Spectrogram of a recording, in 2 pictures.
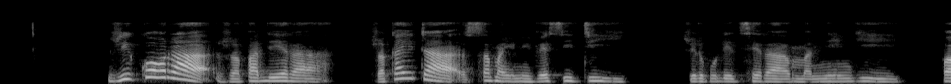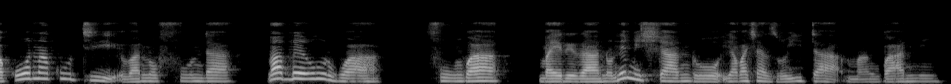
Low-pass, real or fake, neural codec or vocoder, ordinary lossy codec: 7.2 kHz; fake; vocoder, 22.05 kHz, 80 mel bands, WaveNeXt; AAC, 32 kbps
